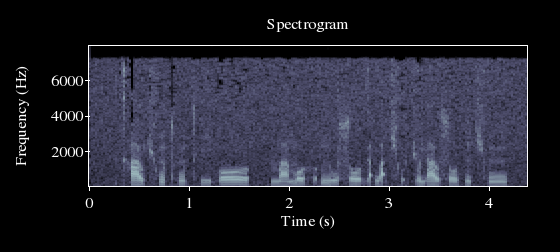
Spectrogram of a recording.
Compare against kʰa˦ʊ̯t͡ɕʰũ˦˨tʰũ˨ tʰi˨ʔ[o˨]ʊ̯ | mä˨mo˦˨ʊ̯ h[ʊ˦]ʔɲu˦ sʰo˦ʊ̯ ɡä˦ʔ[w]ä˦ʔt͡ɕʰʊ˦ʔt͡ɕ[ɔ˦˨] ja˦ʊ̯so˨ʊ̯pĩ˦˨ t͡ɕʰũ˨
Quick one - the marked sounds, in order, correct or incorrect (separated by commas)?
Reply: incorrect, correct, correct, incorrect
